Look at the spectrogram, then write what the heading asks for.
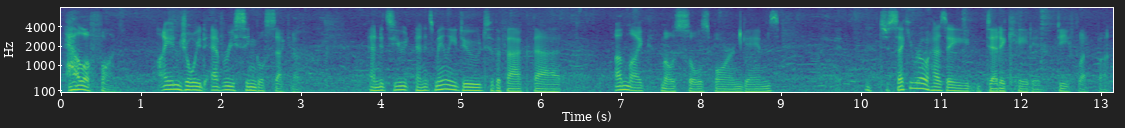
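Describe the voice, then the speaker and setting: A man with a very deep voice rambles in a casual, conversational way. He sounds nerdy and meanders from thought to thought like a gamer chatting. Clear ambient noise runs behind his voice. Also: animated, unhurried. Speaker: content creator. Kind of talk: casual rambling monologue about video games.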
